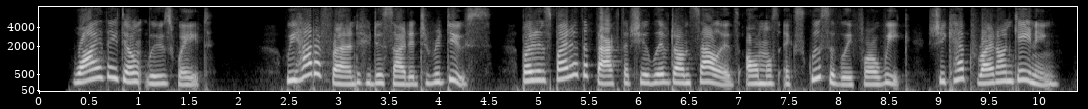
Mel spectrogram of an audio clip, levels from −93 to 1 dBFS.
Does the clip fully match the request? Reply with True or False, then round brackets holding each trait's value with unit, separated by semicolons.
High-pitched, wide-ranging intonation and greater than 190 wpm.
True (240 Hz; 5.8 semitones; 200 wpm)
